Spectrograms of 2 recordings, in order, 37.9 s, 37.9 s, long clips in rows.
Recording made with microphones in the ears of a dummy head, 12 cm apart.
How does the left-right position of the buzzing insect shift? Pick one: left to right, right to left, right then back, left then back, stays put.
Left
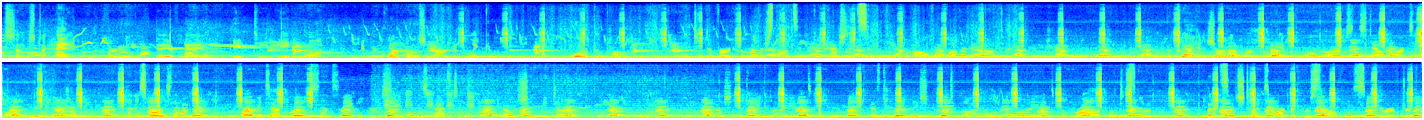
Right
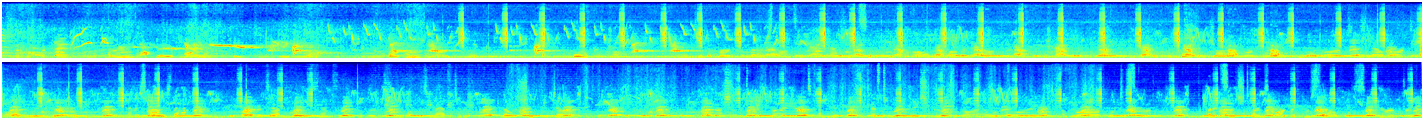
right to left.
